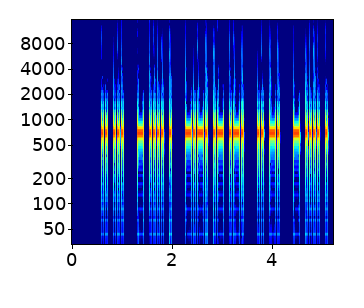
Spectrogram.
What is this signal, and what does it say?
Morse code, heard as a keyed tone, about 30 wpm, 700 Hz. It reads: IS THE CAR IN THE
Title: Sentences from Top 1600 Words 30wpm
